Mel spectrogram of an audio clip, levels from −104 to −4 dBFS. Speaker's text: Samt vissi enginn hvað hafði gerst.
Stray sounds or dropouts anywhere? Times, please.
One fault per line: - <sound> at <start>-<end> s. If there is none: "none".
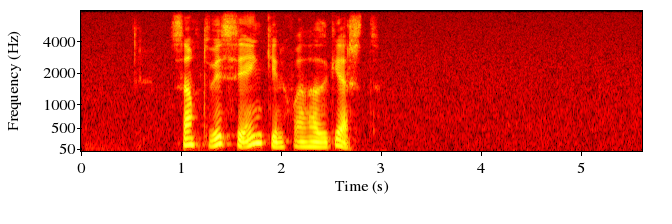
none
